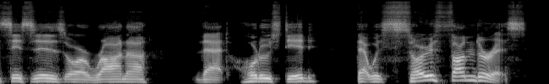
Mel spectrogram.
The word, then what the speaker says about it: Horus: But we kicked off the action with Rey Horus, but Selena actually announced who all the matches were. So we had Horus, which is apparently the right pronunciation, because apparently the way that Jim Cornette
